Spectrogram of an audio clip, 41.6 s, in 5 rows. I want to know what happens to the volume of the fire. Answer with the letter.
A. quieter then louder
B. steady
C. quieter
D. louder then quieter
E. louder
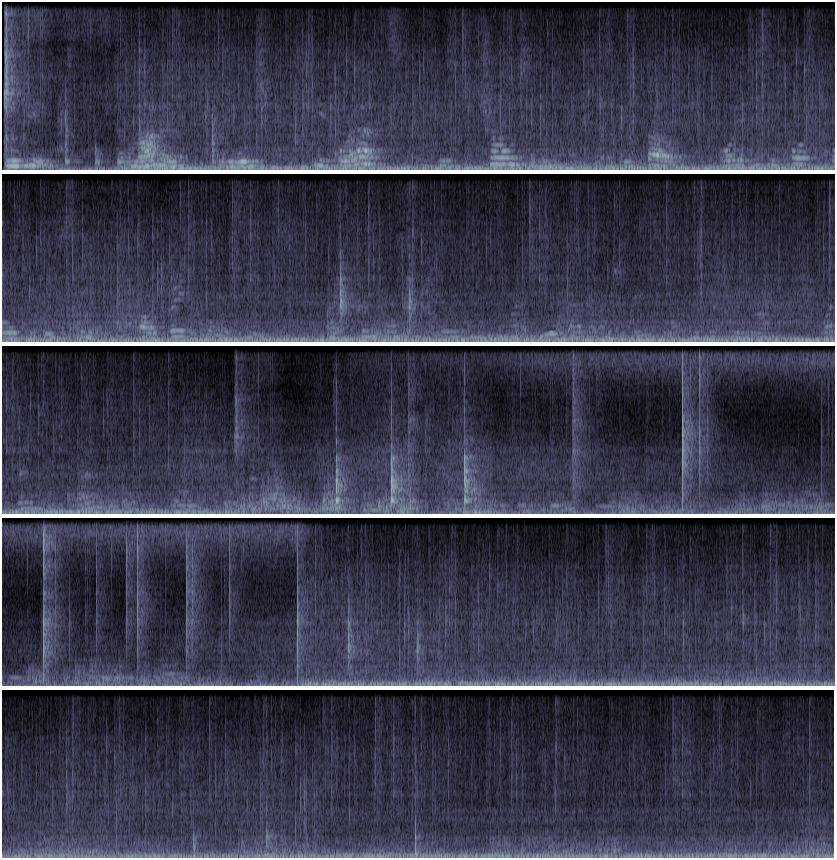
B.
